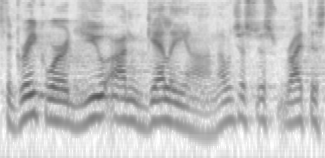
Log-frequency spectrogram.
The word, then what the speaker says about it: euangelion: That's right, but the A and the double G has a pronunciation of an.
